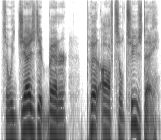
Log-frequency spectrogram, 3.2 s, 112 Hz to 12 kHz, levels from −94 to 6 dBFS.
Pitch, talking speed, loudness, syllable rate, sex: 140 Hz, 165 wpm, -17 LUFS, 4.4 syllables/s, male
